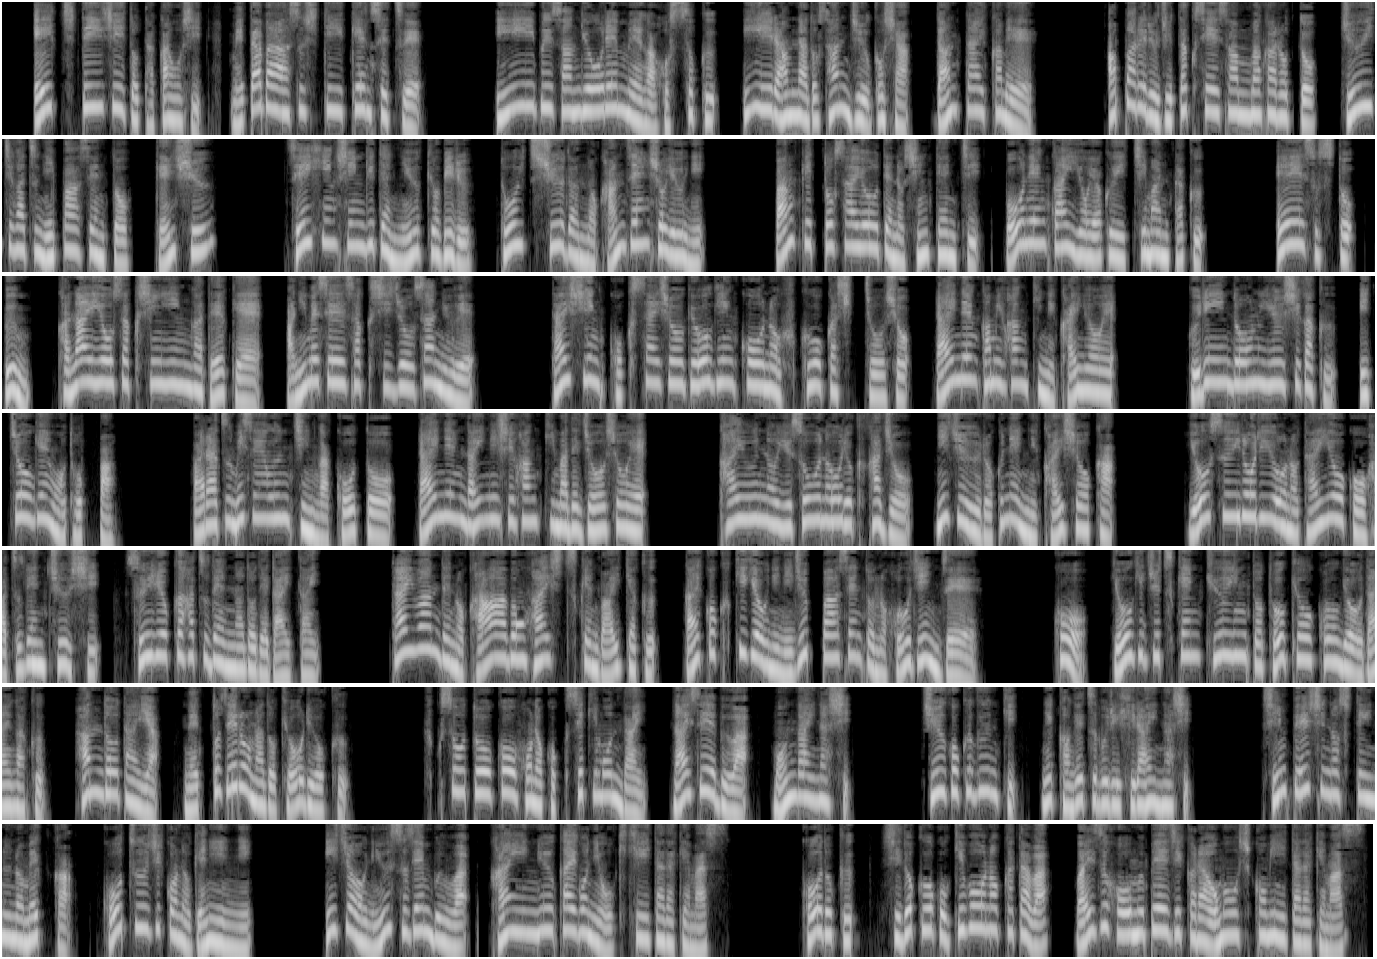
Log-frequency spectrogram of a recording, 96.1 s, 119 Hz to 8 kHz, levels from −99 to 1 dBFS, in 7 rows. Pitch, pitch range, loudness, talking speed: 220 Hz, 175-270 Hz, -26 LUFS, 230 characters per minute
